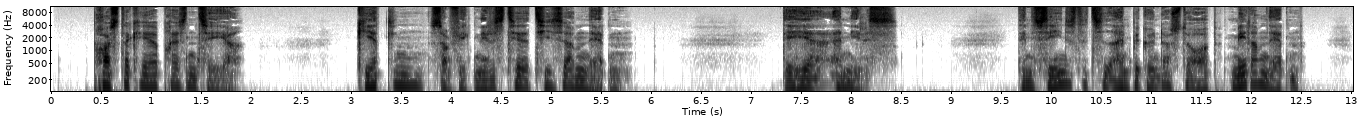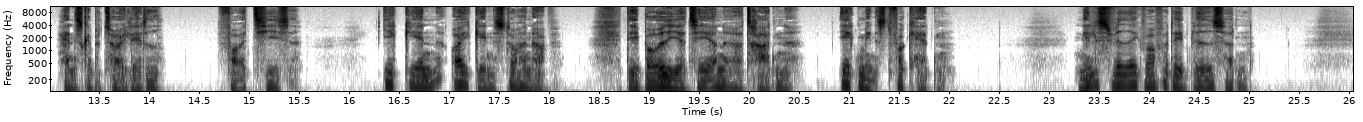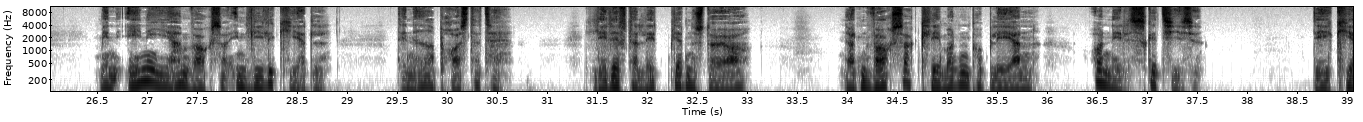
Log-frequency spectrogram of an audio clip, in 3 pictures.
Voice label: danish promos

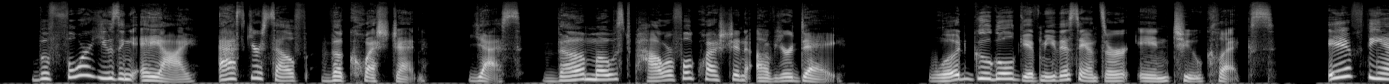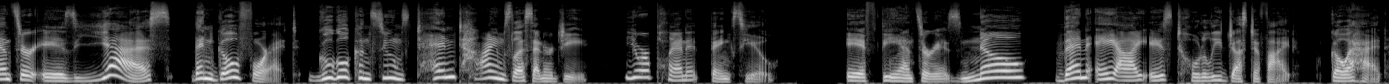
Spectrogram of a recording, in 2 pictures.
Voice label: english american e-learning; professional North American woman voice over talent

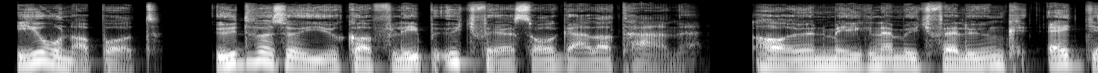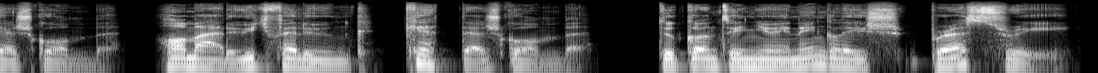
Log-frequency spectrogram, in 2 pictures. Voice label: hungarian ivr

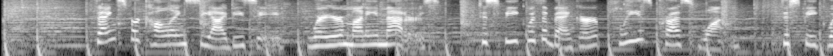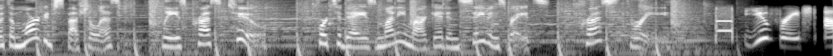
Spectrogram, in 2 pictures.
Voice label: english canadian ivr

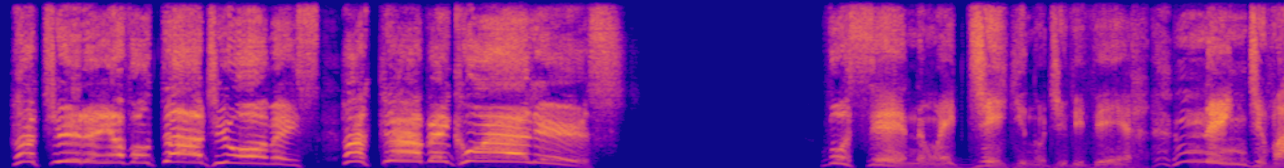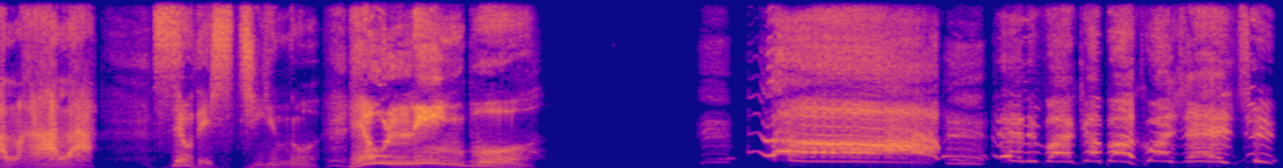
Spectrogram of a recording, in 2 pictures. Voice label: portuguese brazilian video games

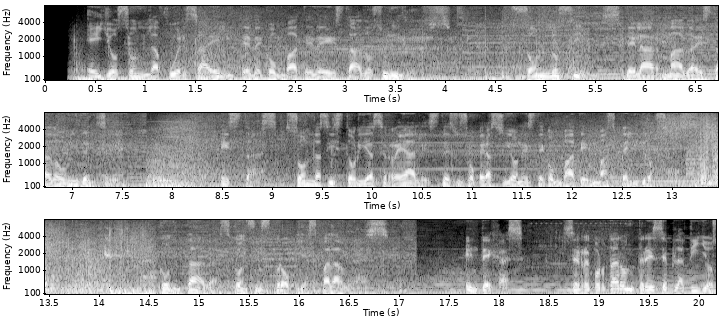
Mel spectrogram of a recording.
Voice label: spanish colombian narration

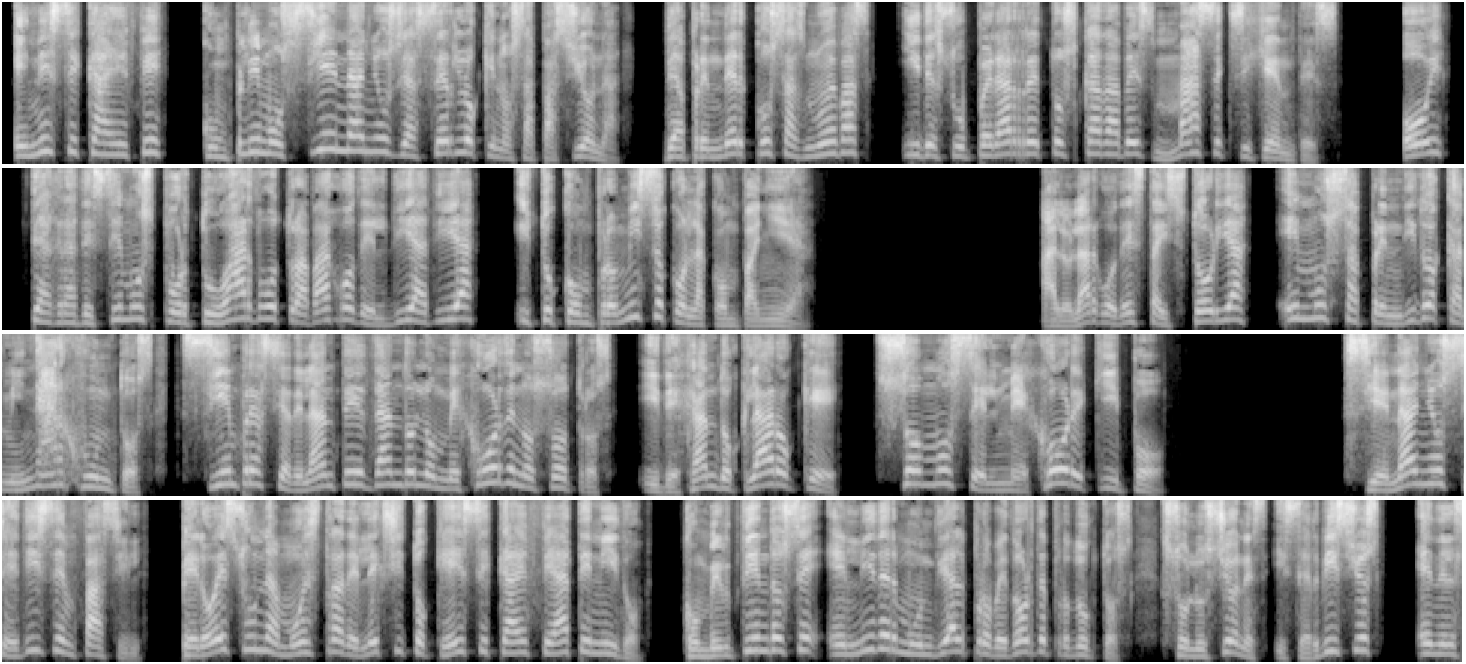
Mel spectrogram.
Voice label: spanish latin american corporate videos

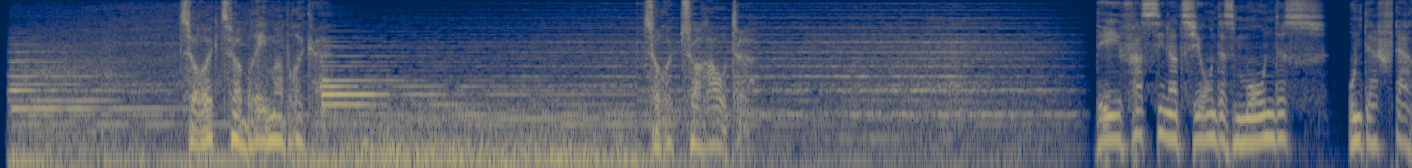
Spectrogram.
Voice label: german commercial; Alemán; Alemania

